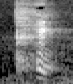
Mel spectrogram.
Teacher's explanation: you should have felt the air coming onto your hand because that is what creates a p sound okay now that's pretty easy when you say a word like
